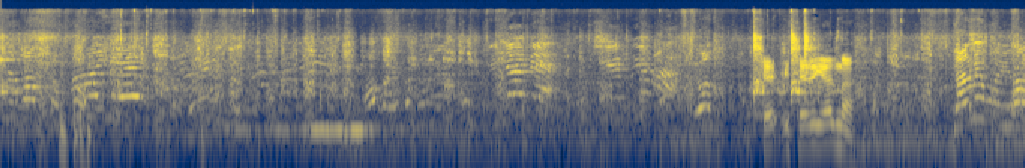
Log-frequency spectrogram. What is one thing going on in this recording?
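A dog pushes a ball with a wire muzzle, scraping and tapping it across a hard floor.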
